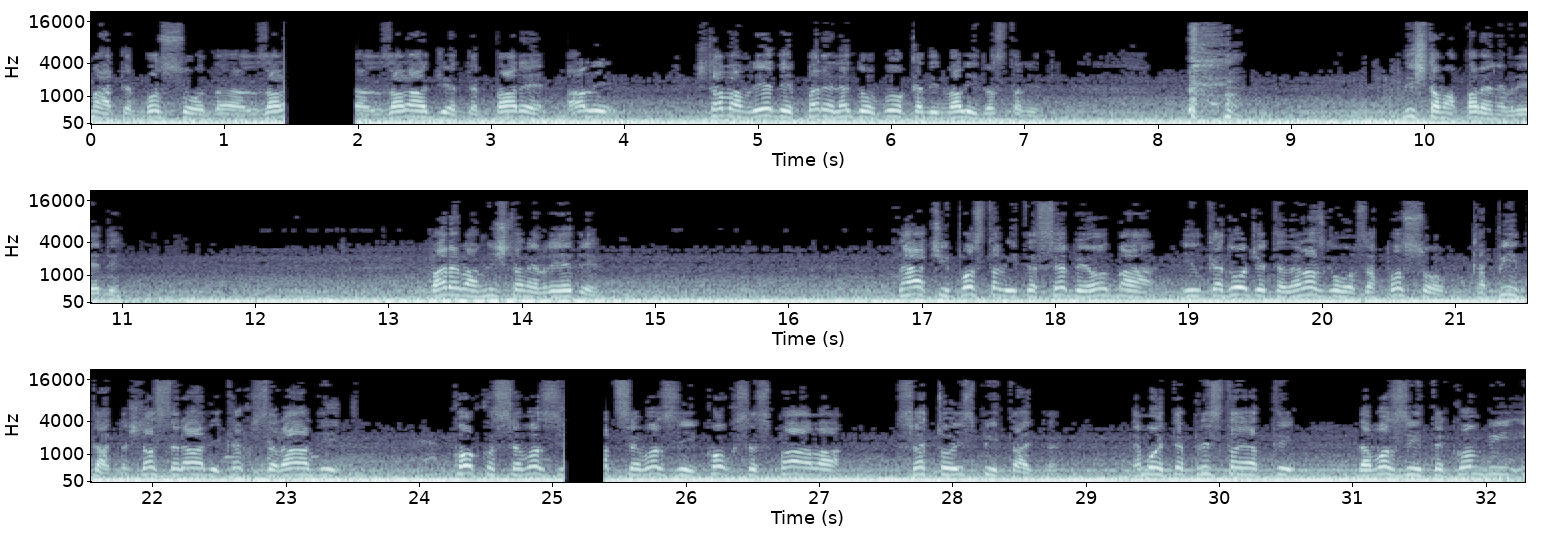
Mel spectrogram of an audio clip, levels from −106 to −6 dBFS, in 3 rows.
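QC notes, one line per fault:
1.45 to 2.38 s, stream reconnect: the feed drops out for 534 ms while the player loses its connection and rejoins, then a fresh decoder picks up mid-stream. The server resends a burst, so playback resumes 395 ms earlier than where it broke off, repeating a short stretch already heard, and the first frame fades in before the level settles.
25.09 to 25.41 s, stream reconnect: a second break, 304 ms of silence while the link is re-established. This time the restart lands ahead of the lost position, skipping roughly a third of a second of material, as a live feed does when the client rejoins at the current point. The new decoder starts cold, so the opening frame is held down or fades in.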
